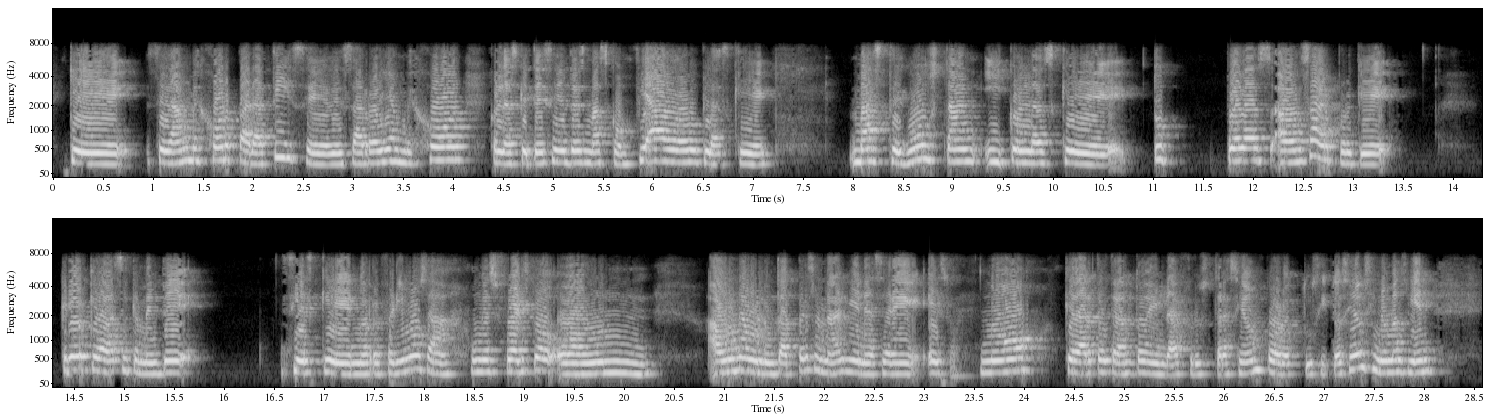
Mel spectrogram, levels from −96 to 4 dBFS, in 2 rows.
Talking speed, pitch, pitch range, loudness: 135 wpm, 230 Hz, 205-255 Hz, -15 LUFS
